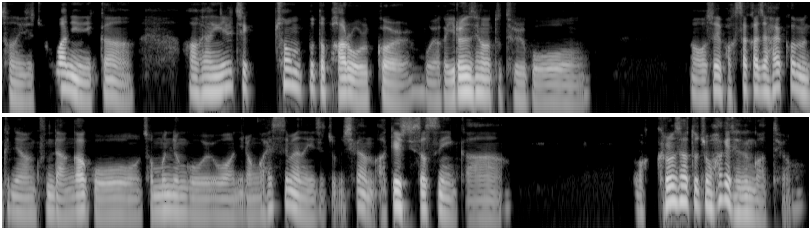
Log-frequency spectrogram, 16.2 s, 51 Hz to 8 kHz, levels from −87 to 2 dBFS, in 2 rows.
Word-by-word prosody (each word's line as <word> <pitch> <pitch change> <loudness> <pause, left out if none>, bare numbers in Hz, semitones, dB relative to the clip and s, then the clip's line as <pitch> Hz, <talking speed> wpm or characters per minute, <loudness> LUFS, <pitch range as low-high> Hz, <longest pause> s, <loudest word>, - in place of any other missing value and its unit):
저는 105 -3 -4
이제 95 - -7
초반이니까 115 - +1 0.6
'아 135 - +1
그냥 135 +1 +3
일찍 160 +1 -1 0.2
처음부터 155 -7 +1
바로 130 -2 +6
올 105 0 +1
걸.' 100 +1 0
뭐 105 -4 -7
약간 110 +2 -4
이런 135 +3 +8
생각도 125 -2 +1
들고 95 -1 -5 1.0
어 115 0 -2
소위 140 +3 +2
박사까지 140 +3 +1
할 160 +3 +1
거면 145 -7 +1
그냥 110 -4 -5
군대 110 0 -4
안 95 +1 -4
가고 100 -3 -1
전문 115 +2 -1
연구원 100 -2 -4
이런 95 0 -7
거 105 - -8
했으면은 125 -5 -1
이제 90 - -11
좀 - - -15
시간 - - -3
아낄 140 - +4
수 130 +1 -5
있었으니까 90 -7 -4 1.3
막 - - -10
그런 165 +2 +6
생각도 170 -3 +4
좀 140 0 +2
하게 190 -1 +3
되는 105 - 0
것 85 -2 -7
같아요. 110 +7 -17
115 Hz, 330 characters per minute, -24 LUFS, 100-135 Hz, 1.3 s, 이런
